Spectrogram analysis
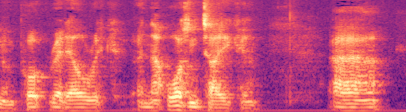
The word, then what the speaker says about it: Elric: It is Red Elric, and it is a variation on the Viking name Eric the Red.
